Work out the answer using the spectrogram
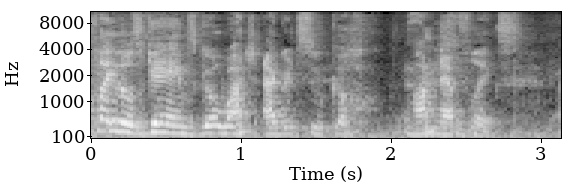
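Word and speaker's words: Aggretsuko: I think it's Agretsuko. Agretsuko, I think so.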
